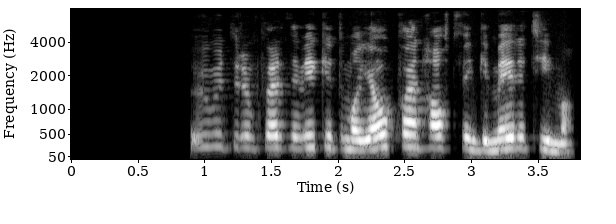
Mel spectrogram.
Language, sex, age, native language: Icelandic, female, 40-49, Icelandic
